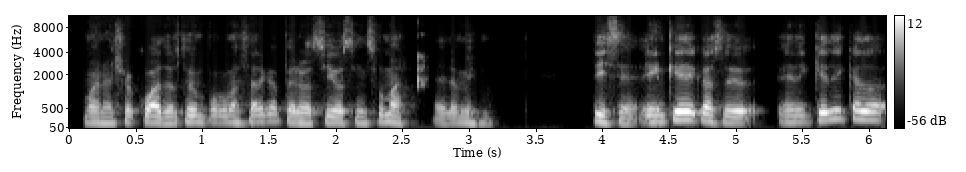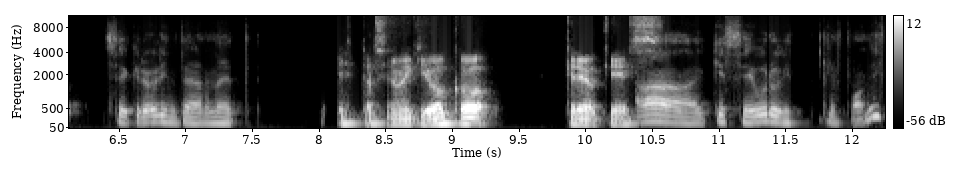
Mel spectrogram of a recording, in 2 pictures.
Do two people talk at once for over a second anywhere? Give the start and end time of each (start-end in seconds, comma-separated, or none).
none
